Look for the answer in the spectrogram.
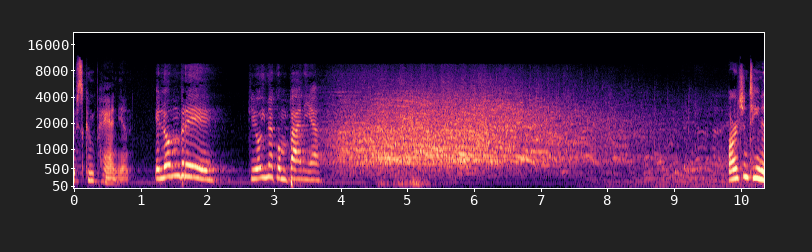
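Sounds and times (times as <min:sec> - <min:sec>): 
speech: 0:00.0 - 0:03.9, 0:09.8 - 0:10.3
large crowd applause: 0:03.7 - 0:09.4.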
